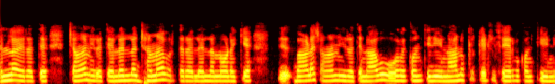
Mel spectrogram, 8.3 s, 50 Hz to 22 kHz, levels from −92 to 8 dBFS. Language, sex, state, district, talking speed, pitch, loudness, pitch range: Kannada, male, Karnataka, Shimoga, 135 wpm, 225 Hz, -14 LUFS, 220-235 Hz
